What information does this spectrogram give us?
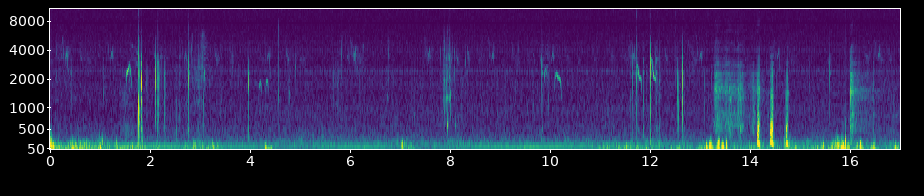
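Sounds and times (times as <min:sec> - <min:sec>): ducklings peeping: 0:00.0 - 0:15.1.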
